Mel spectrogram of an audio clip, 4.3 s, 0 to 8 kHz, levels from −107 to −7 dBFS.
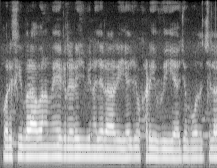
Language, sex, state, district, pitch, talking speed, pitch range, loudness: Hindi, male, Haryana, Rohtak, 130 Hz, 260 wpm, 125-130 Hz, -15 LUFS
